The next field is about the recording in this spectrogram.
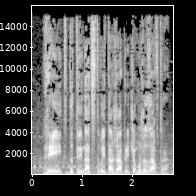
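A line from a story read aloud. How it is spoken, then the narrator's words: Nervous chuckle. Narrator (Russian): нервно хохотнул Ковалев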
